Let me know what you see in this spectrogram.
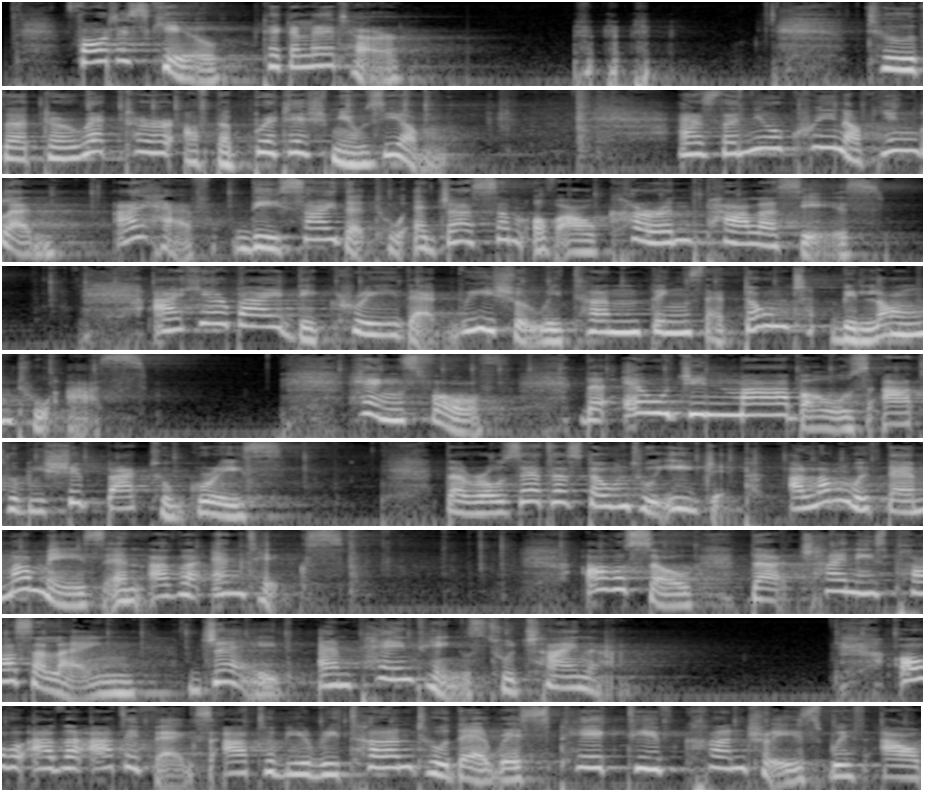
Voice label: Asian English Radio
